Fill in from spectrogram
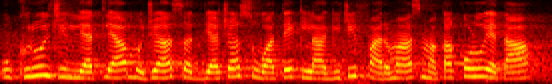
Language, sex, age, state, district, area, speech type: Goan Konkani, female, 18-30, Goa, Canacona, rural, read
